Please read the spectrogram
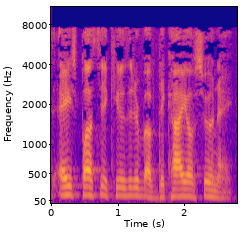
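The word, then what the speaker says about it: Dikaiosune (δικαιοσύνη): resulting in dikaiosune. That's the right path. D-I-K-A-I-O-S-U-N, long E. Dikaiosune, that's the Greek word righteousness.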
